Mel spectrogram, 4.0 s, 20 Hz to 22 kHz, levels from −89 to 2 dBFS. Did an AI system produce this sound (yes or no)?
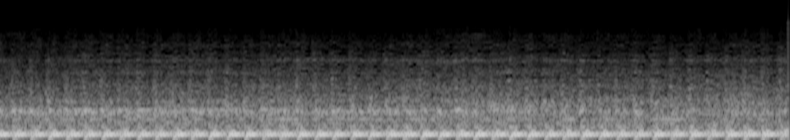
no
